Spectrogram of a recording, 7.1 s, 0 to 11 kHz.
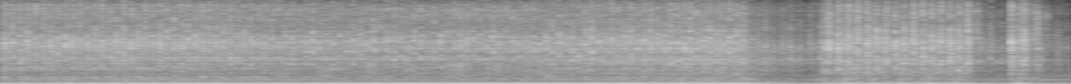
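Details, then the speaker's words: Vintage Scoopmobile LD5P articulated loader, thought to be late 1940s–early 1950s, running after at least 15 years sitting, choke in use, coolant status unknown: catches and settles into steady loud low drone with even beat; runs on its own. "Try to keep, try to keep it running. Yep. Go again. Yeah, we got a runner."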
